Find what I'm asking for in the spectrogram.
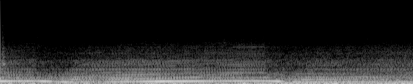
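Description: Kia K4 GT-Line Turbo with an 8-speed transmission, accelerating steadily in manual mode with paddle-shifted gear changes; a continuous engine drone rises in pitch, and a shift is audible near the middle before the tone settles and climbs again.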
